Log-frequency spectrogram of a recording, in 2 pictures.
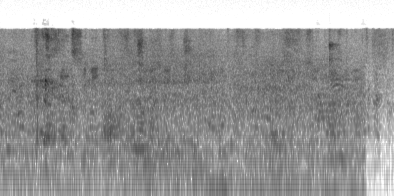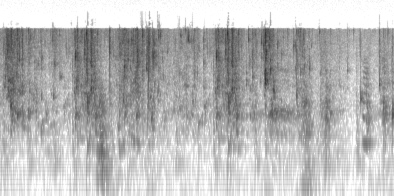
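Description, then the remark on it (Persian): Steady rushing of warm water pours into a tub for several seconds, then cuts off, leaving quieter splashes and soft movement in the water. “میخوان یکم آب گرم دیگه بریزم روش؟”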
